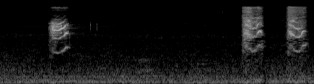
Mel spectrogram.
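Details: Female Double-collared seedeater calling to stir males into song. One sharp high chirp with a down-curving tail, a pause of nearly two seconds, then two similar chirps in quick succession. Faint steady hiss behind.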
